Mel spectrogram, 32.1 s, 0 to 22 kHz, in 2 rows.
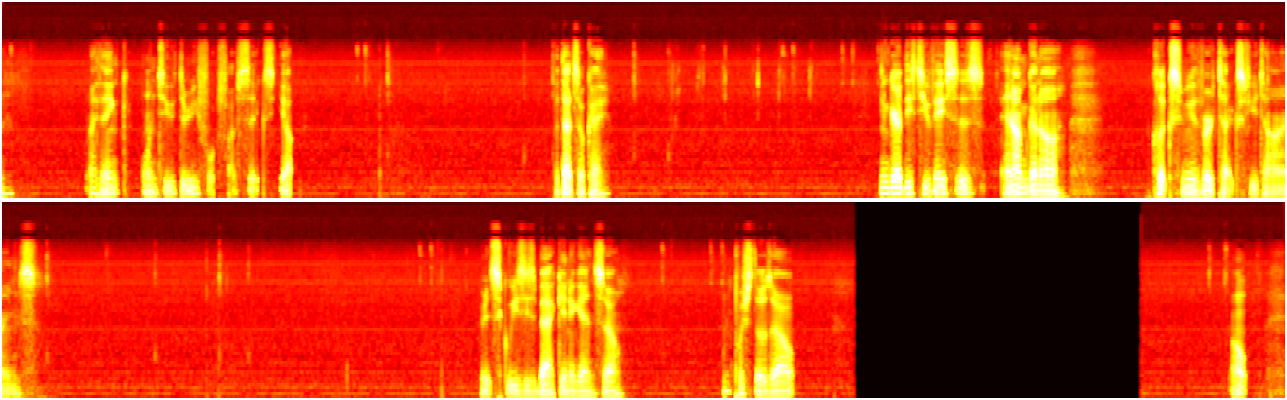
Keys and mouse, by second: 0.2 click, 3.5 g, 4.9-6.8 middle drag, 9.8-12.0 middle drag, 21.3 click.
